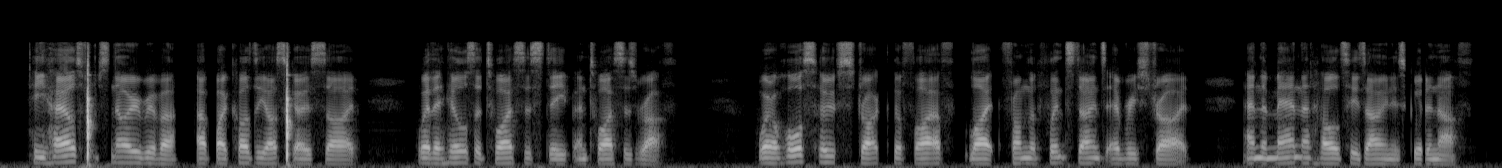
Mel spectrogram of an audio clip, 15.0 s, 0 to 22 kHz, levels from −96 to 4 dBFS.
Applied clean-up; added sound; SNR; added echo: neural diffusion model UNIVERSE++.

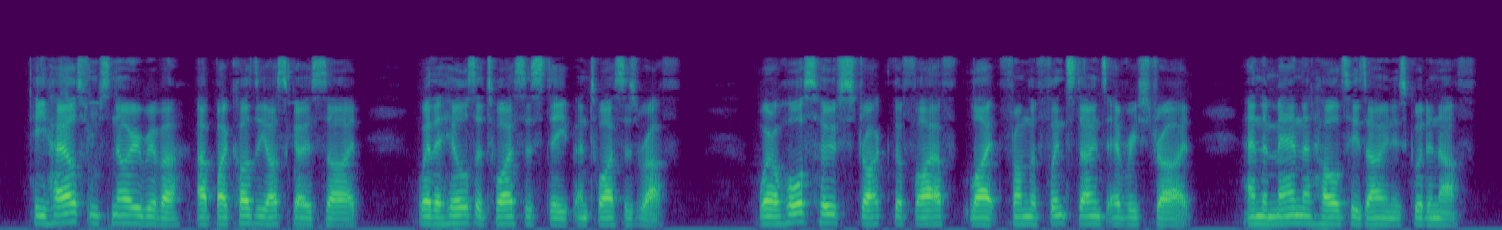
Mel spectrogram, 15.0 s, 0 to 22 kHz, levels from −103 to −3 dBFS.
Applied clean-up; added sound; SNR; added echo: neural separator model SepFormer DNS4.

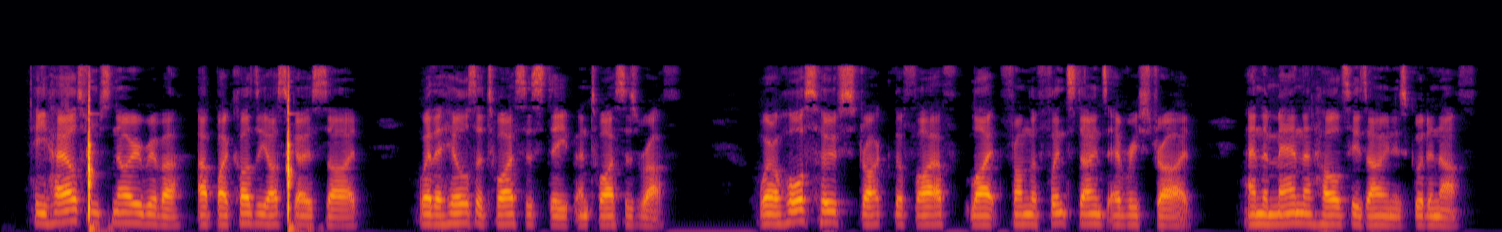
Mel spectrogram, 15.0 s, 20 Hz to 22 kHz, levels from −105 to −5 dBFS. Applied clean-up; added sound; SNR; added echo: classical method log-MMSE.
